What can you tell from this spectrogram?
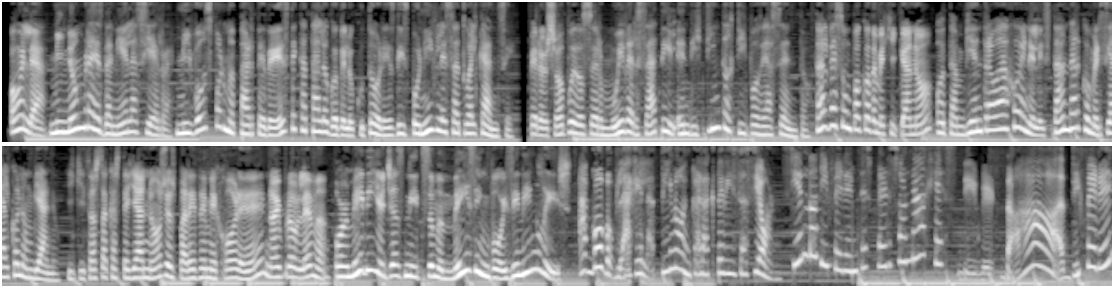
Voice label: Locutora colombiana

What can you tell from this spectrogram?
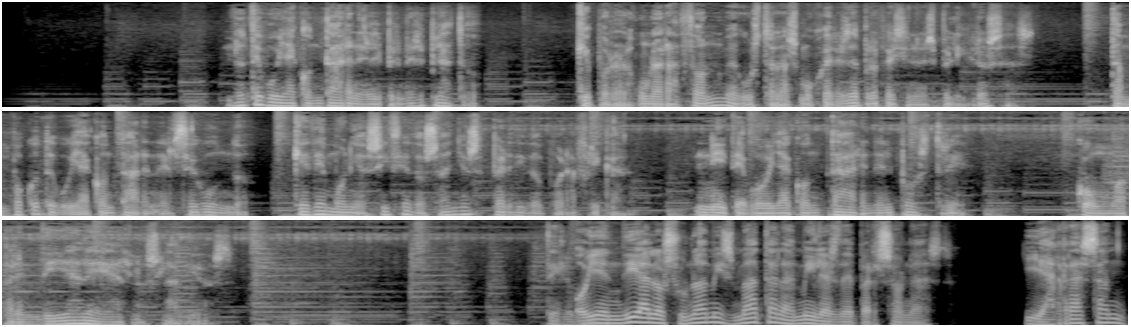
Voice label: Locutor espanol

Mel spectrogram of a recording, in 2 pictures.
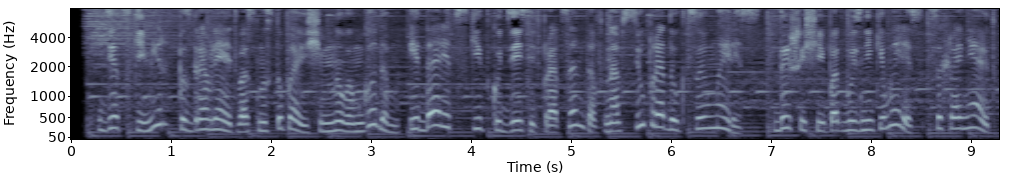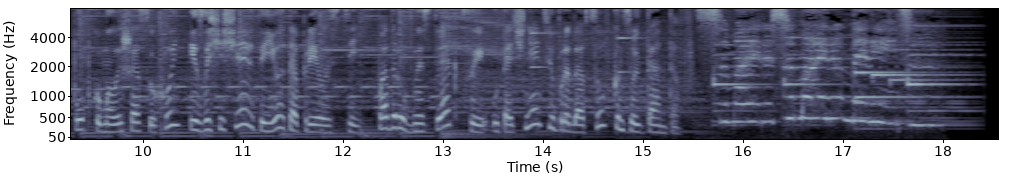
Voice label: locutora rusa; rusia

